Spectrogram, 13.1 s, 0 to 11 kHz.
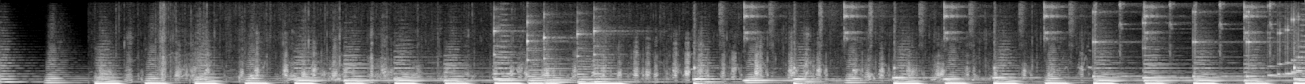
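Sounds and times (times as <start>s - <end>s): bouncy children's song music: 0.0s - 13.0s
cartoon duck quacks: 5.0s - 9.9s
bass drum beat: 8.0s - 12.6s.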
